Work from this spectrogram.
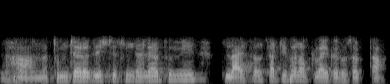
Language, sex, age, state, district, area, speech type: Marathi, male, 18-30, Maharashtra, Gondia, rural, conversation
